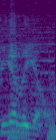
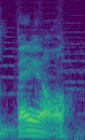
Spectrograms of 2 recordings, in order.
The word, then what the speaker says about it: Belial: I remember fighting with some fire boss in there, and I think of Belial. Oh, is that how you say his name? I always thought it was Bale, like Bael.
